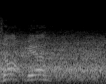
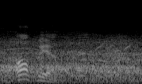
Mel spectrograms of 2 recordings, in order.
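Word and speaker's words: Offiah: His real name is Offia. He doesn't care what you call him. We'll probably give him the name his mum and dad did, Offia.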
